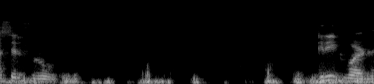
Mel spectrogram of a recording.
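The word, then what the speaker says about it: rho: हाँ रो या सिर्फ रो ग्रीक वर्ड है. PHRO रो पढ़ते हैं इसको. रो पी साइलेंट है इसका.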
